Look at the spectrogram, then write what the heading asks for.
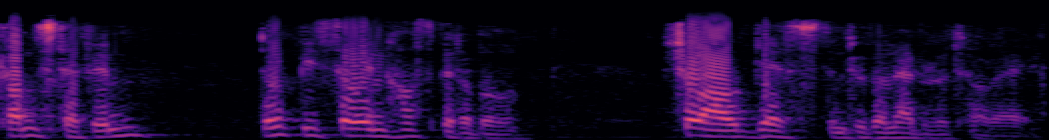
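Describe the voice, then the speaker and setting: A male actor playing a courteous, sinister mad doctor in old radio horror, silky, condescending and measured. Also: mid-range voice, big pitch swings, music in the background, close to an everyday voice. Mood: smugly courteous. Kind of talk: 1940s radio horror acting. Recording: dull, muffled old radio recording.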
